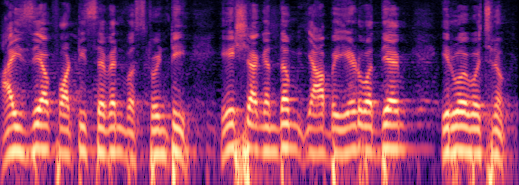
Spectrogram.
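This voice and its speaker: A man's voice: medium pitch, level tone, normal speed, darkish tone. A man preaching a sermon with call-and-response to his congregation, often climbing into stretched, emphatic phrases on a handheld mic. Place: healing service hall. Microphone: handheld microphone.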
